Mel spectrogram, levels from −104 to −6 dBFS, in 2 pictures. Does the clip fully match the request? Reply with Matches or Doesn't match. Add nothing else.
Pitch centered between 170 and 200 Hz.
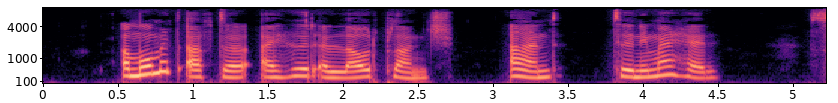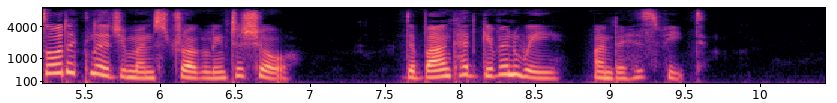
Doesn't match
